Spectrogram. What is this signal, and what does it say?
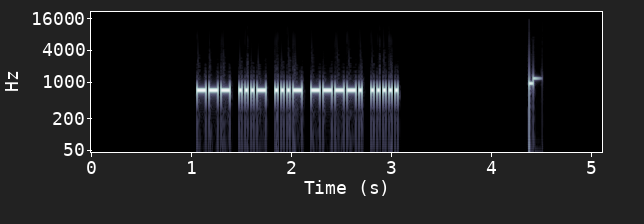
Morse code, heard as a keyed tone, about 41 wpm, 700 Hz. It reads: OVV95
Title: Code Groups - 5 Letter:Numbers - 40wpm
